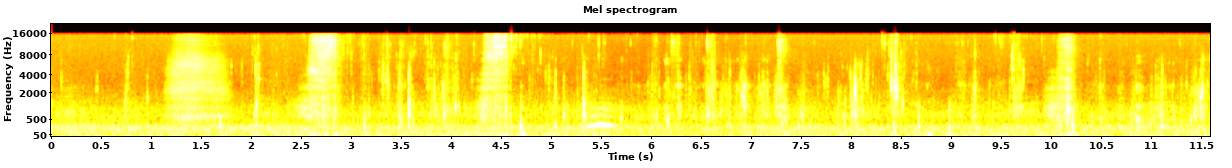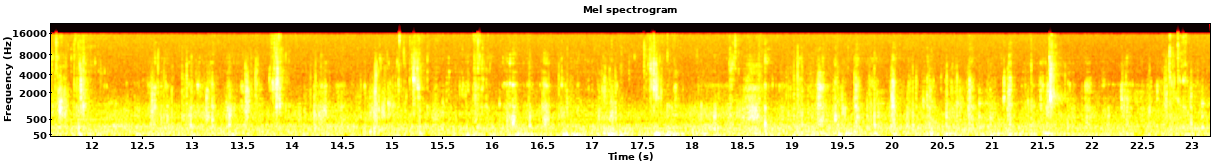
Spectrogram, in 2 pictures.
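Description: Close-miked eating of Buldak stir-fried noodles: a few long slurps in the first five seconds, then steady chewing with many small wet mouth clicks.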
